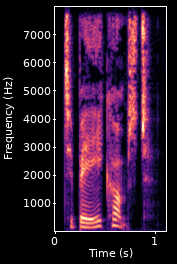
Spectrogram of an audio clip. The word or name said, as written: tilbagekomst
